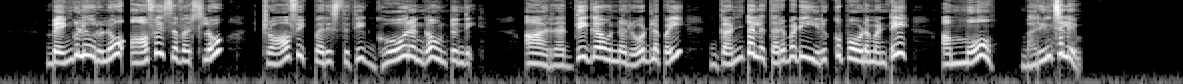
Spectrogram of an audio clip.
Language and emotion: Telugu, disgusted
